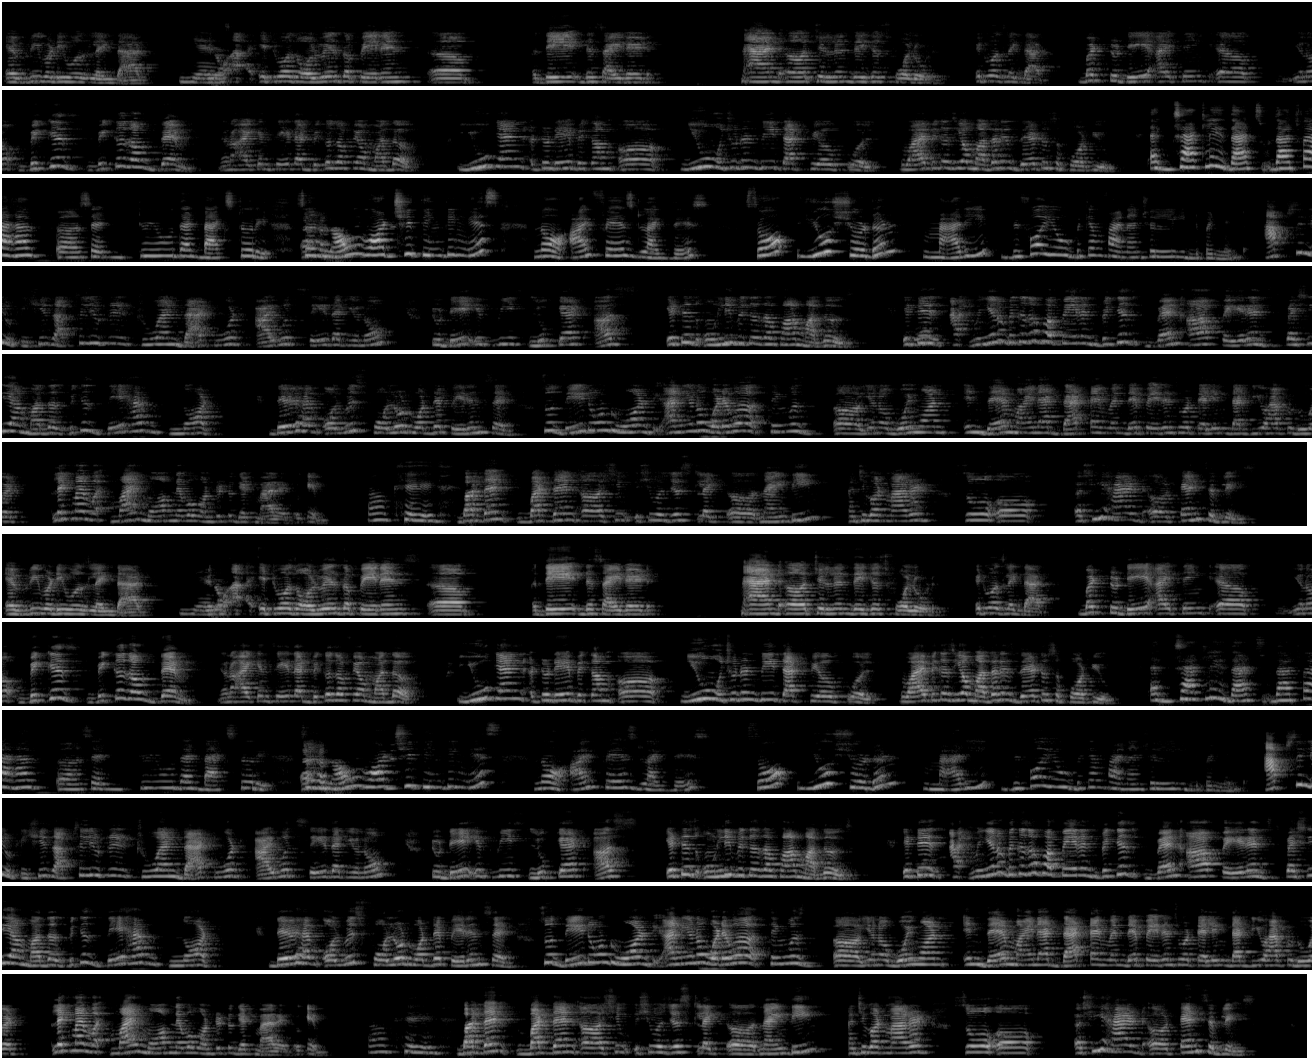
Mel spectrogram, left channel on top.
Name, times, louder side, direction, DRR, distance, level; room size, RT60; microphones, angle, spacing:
voice 1, 0.0-1.5 2.0-4.7 5.3-6.6 7.4-9.4 9.7-10.5 10.8-17.3 17.7-24.2 29.2-29.6 38.8-45.6 45.9-47.8 48.3-54.6 55.1-65.7 66.0-68.7 70.1-75.9 76.2-78.0, right 5 dB, 90° right, 0.5 m, -34 dB
voice 2, 1.8-2.2 24.6-33.2 33.7-38.6 48.4-48.7 69.2-70.0, left 4 dB, 60° left, 0.5 m, -35 dB
3.1 x 2.1 x 2.6 m
head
